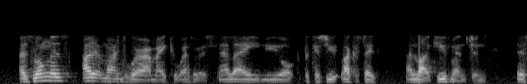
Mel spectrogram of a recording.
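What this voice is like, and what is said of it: British London accent. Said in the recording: “you can hear I'm British ... you can pretty much hear that I'm from London”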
